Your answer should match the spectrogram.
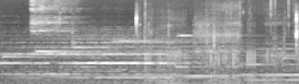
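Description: A magical cat in Hogwarts Legacy purrs softly while being petted, a low steady rumble accompanied by faint game music tones and a few light clicks.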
